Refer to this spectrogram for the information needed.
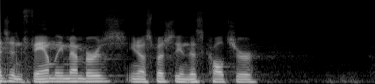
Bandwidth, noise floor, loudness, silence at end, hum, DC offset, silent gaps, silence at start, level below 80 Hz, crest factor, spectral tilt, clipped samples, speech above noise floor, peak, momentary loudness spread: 13 kHz; -59 dBFS; -22 LUFS; 1.2 s; none; under 0.1%; none; 0 s; -64 dBFS; 18 dB; -8 dB/octave; under 0.1%; 37 dB; -6 dBFS; 7 LU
